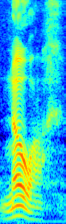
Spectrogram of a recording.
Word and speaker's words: Noach: It'd be Noach. Noach. Okay, so the Emphasis on the other syllable.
